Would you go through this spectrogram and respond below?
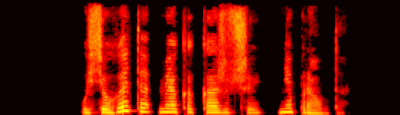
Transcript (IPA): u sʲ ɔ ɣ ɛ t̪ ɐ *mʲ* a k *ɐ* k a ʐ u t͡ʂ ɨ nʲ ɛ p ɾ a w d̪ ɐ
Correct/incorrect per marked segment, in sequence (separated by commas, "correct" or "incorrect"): correct, correct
